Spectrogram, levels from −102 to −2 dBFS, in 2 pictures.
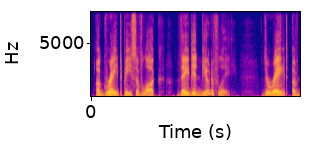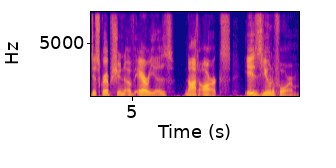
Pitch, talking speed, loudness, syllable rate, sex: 140 Hz, 130 wpm, -20 LUFS, 4.1 syllables/s, male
